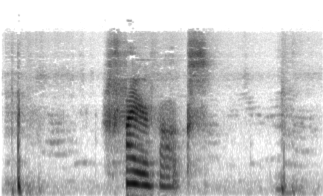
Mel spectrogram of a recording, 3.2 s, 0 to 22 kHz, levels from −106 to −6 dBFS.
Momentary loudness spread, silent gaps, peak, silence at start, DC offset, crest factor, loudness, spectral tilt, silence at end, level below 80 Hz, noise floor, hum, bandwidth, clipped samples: 22 LU; none; -2 dBFS; 0.2 s; under 0.1%; 22 dB; -19 LUFS; -3.5 dB/octave; 0.35 s; -62 dBFS; -65 dBFS; none; 11.5 kHz; under 0.1%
